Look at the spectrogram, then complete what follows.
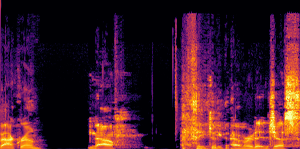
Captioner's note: chuckles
